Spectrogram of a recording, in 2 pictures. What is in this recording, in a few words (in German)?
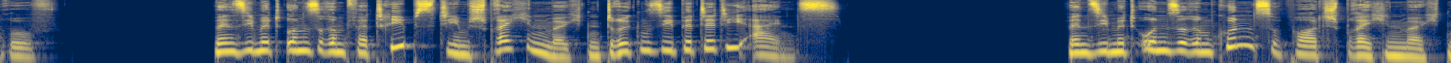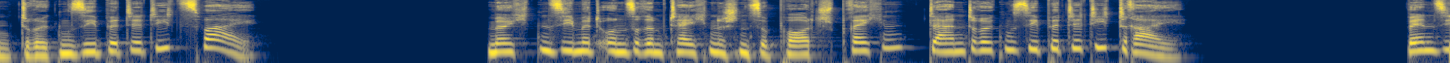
Telefonsysteme mono; Bunny Studio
